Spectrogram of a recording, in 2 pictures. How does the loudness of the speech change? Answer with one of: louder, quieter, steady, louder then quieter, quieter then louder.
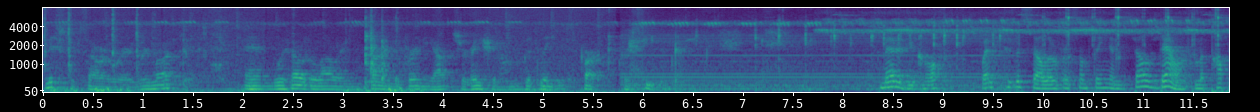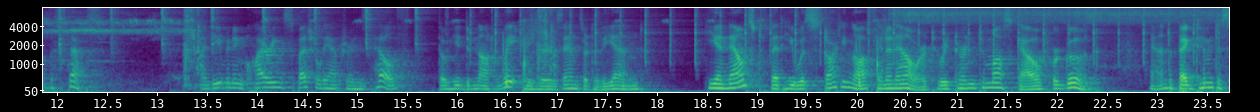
louder.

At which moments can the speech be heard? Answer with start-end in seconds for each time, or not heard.
0.0-6.5, 8.3-12.6, 13.2-23.6.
